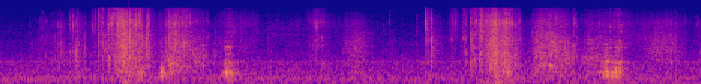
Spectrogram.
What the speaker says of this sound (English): You can hear the freshness as it crunches when you cut it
